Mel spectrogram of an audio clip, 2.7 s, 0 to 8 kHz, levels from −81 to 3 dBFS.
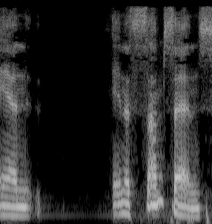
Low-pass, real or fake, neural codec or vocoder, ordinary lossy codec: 7.2 kHz; real; none; MP3, 48 kbps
